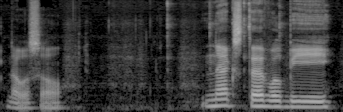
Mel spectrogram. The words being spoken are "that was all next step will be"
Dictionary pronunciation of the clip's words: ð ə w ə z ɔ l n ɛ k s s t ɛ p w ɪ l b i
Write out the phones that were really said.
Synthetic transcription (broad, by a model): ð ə s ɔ n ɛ k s s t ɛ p w ɪ l b i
